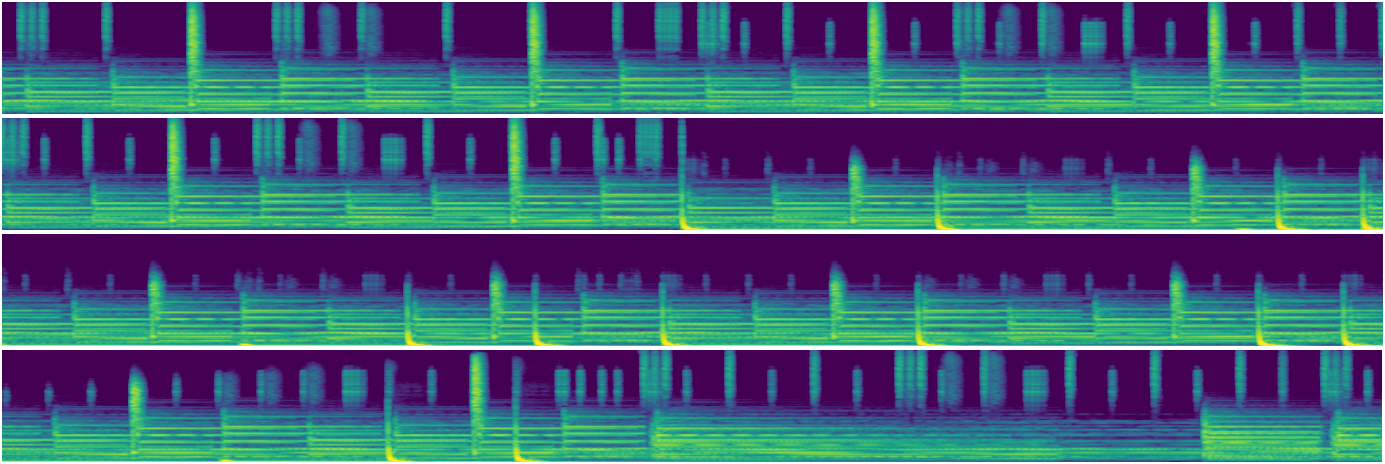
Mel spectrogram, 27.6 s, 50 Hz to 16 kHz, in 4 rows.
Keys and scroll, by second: 8.2 Return, 13.9 Return, 14.7 Return, 18.8 Return, 19.2 Return, 22.7 BackSpace, 24.7 Return.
